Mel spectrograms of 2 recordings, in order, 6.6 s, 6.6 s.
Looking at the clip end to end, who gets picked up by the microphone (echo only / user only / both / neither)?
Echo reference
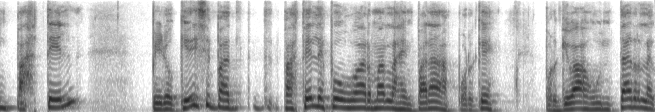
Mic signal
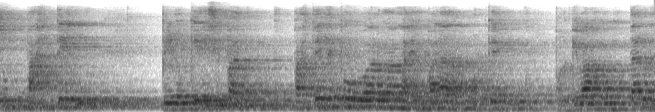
echo only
